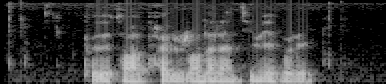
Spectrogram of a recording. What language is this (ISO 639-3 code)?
fra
